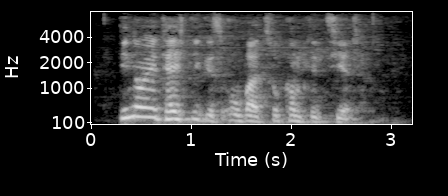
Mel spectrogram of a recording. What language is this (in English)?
German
